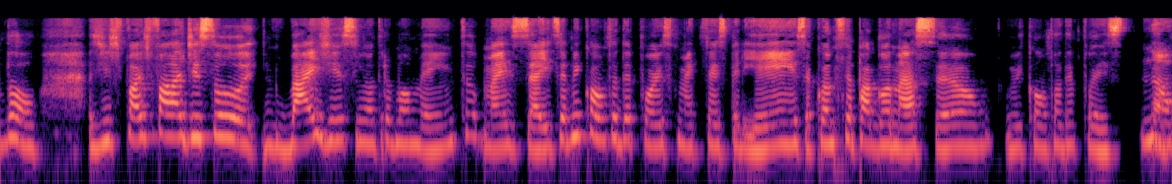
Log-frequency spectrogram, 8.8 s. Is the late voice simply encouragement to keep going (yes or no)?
no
